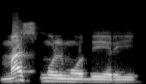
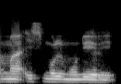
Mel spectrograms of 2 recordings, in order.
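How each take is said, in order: First: Ma runs straight into smul without a break. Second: A glottal stop separates ma and ismul. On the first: The speaker calls it right. "akan tetapi masmul mudiri" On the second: The speaker calls it wrong. "Jangan dibaca ma ismul mudiri"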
